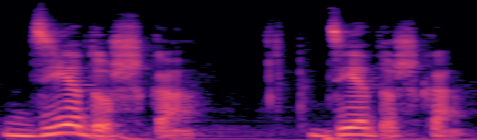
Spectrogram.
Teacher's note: Stressing the first syllable. Дедушка. Дедушка.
